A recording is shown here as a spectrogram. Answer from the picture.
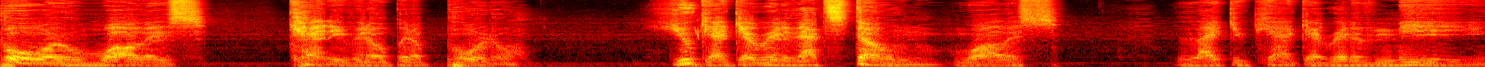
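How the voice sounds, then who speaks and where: In a put-on character voice, a man speaks raspy and menacing at a very deep, low pitch, very slowly, with long, frequent pauses and ordinary pitch variation. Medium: tutorial demo. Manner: taunting, menacing.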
